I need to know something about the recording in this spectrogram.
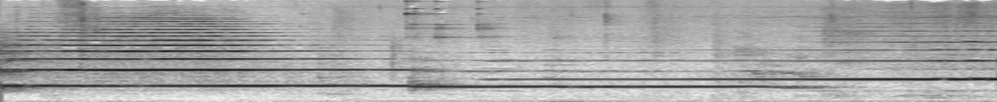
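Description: A French horn holds a long high note that dips slightly in pitch about two and a half seconds in and fades out near the end. About three seconds in, a second wind instrument enters above it with a steady held note.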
